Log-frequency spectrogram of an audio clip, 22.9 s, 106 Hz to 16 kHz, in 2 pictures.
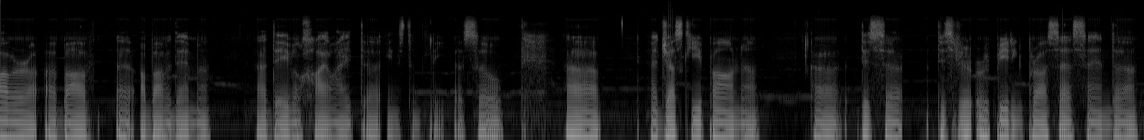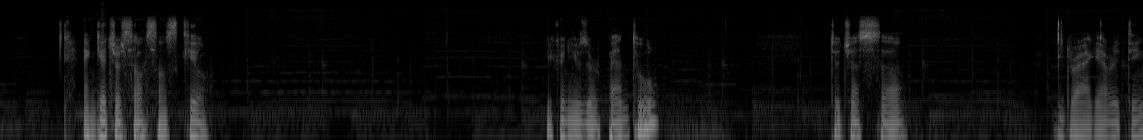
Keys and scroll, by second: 0.6-4.3 typing, 5.6-9.0 typing, 8.3 Delete, 11.3 space, 13.7 Delete, 16.9 g, 21.0 space, 21.6 shift+a, 22.4 shift+a.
